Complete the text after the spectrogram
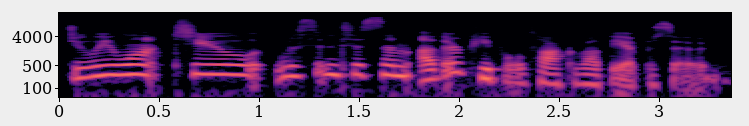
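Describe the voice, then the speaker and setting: A woman's voice: a little high, sing-song, fast talker, creaky, a little mellow, no room sound. A woman hosting a podcast, talking casually and analytically, reflective as she thinks aloud. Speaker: podcast host.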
